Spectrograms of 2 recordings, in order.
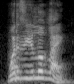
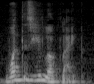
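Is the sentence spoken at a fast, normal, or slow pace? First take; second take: fast; normal. First: The sentence is spoken very quickly. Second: The sentence is spoken at a normal speed. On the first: The speaker calls it wrong. "reading fast does not mean that you're fluent. If you say" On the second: The speaker calls it right. "Just be normal"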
